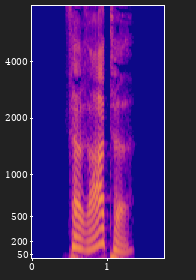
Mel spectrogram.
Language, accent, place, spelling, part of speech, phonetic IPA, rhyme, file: German, Germany, Berlin, Verrate, noun, [fɛɐ̯ˈʁaːtə], -aːtə, De-Verrate.ogg
- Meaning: dative of Verrat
